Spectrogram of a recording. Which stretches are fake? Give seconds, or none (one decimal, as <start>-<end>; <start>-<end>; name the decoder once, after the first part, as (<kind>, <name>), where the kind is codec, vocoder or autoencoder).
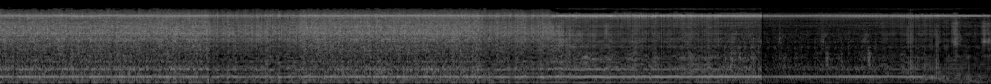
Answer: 2.1-3.0 (vocoder, BigVGAN v2); 4.8-7.2; 8.8-9.9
